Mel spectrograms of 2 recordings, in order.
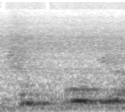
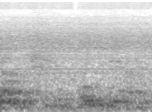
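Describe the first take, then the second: First: 축복이야 lilted much higher with a rise; mock-sweet high 축복이야 rising at the end; sweet false blessing. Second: 축복이야 breathed as a soft whisper; mock-sweet whispered 축복이야; whispered false blessing. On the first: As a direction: sing out 축복이야 high and sugary. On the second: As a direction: whisper 축복이야 like a honeyed secret. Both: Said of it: "이렇게만 말한다는 것입니다".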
